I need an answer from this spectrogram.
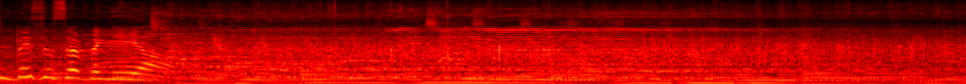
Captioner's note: applause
